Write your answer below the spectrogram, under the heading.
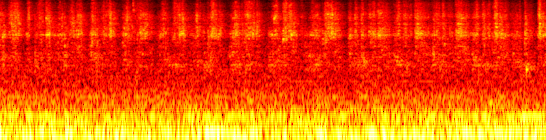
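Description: Paint thinned with water being stirred briskly in a paper cup, the utensil scraping rapidly around the inside of the cup to work out the clumps, over a steady low hum.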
